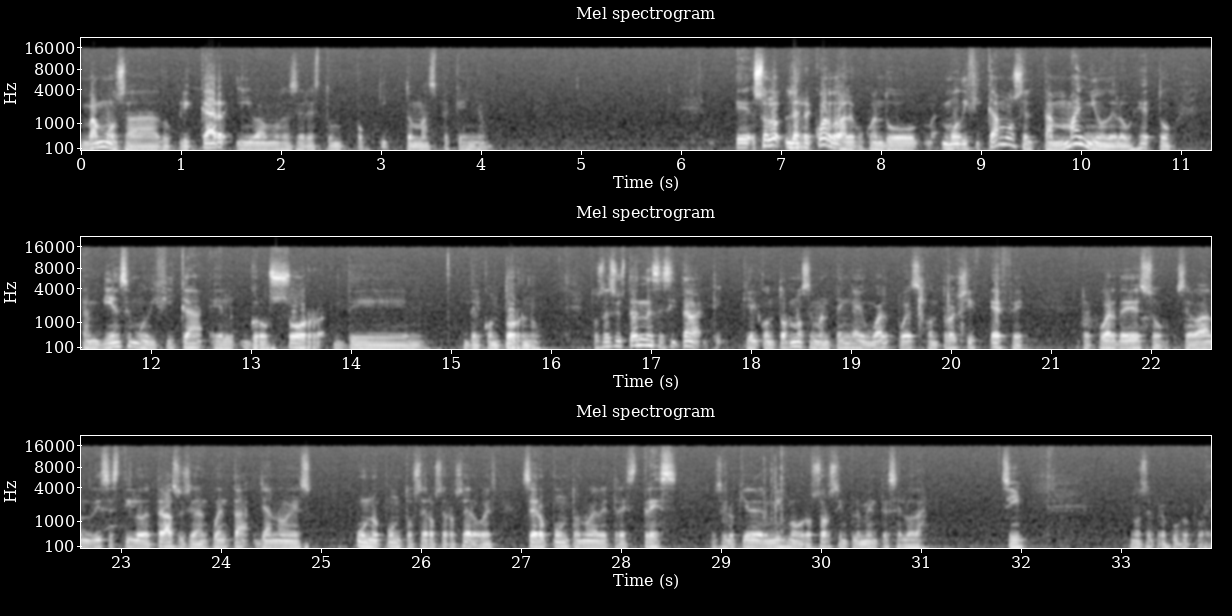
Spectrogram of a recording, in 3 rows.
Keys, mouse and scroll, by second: 1.4-7.1 drag, 20.0 ctrl+shift+f, 22.4 click, 28.4 click, 29.5 KP_1, 29.6 KP_Enter, 33.8 click.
